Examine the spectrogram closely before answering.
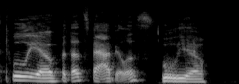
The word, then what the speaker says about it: Puleo: Yeah, it's Pulio.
